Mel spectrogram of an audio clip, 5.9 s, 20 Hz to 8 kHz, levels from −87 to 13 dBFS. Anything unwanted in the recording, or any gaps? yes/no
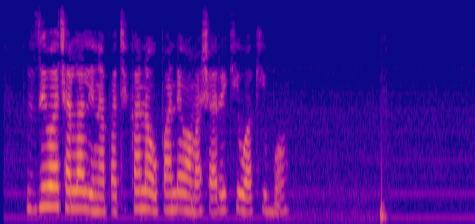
yes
